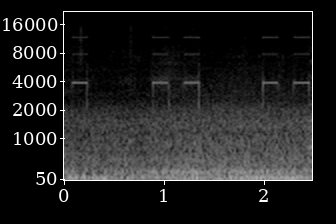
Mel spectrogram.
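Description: Warning alarm from a DJI drone controller: short high double beeps repeating about once a second, over a low rumble. It is the alert for strong winds, with the aircraft unable to return home automatically.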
